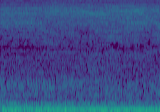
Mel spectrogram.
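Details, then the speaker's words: Truck broken down with an air leak: faint continuous hiss of compressed air over a low steady hum near the rear axle. Owner suspects a pipe. "I walk past I could hear the air leak around the rear axle"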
